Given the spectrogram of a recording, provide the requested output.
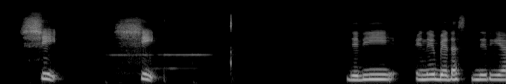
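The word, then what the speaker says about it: し: sih Nah ini kalau si kalau di romajikan kalau di apa pakai huruf romaji atau abjad itu isinya bukan si tapi Shi si jadi ini beda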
